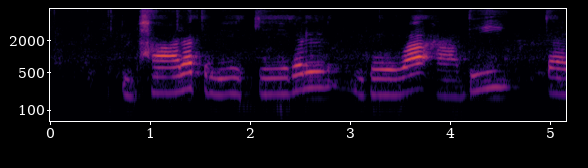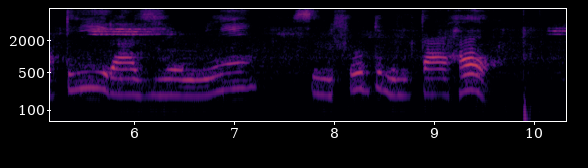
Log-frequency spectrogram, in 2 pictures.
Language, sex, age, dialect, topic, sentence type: Hindi, female, 51-55, Marwari Dhudhari, agriculture, statement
